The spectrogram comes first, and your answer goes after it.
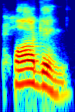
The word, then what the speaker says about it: plogging: That's something that's called plogging. Plogging is walking while you pick up trash. It's a very Scandinavian concept. Wait, I'll make sure I can say it right. Plogging? Plogging, P-L-O-G-G. Okay. I-N-G, plogging.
